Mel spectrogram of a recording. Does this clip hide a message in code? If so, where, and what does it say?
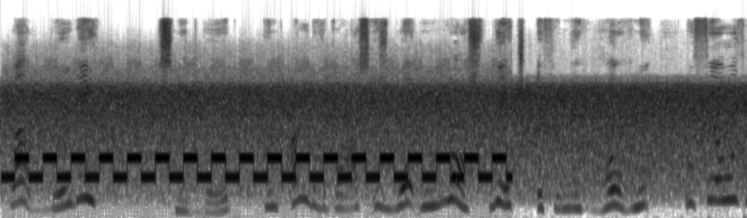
No, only a tone that alternates evenly between two pitches, with phone line noise and speech in English.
